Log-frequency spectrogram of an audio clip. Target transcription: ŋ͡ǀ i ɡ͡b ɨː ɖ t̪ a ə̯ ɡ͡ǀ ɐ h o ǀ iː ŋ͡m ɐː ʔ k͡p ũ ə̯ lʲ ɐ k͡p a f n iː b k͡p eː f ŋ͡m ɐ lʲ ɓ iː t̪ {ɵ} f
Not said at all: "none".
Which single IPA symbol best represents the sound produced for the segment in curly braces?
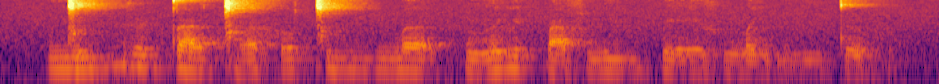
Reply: ɵ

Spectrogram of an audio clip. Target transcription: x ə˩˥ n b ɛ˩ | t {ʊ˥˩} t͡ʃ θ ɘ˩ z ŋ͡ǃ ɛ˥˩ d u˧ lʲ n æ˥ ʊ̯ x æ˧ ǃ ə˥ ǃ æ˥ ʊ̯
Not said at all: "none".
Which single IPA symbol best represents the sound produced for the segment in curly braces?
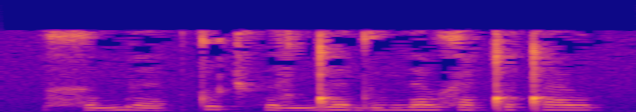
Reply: u˥˩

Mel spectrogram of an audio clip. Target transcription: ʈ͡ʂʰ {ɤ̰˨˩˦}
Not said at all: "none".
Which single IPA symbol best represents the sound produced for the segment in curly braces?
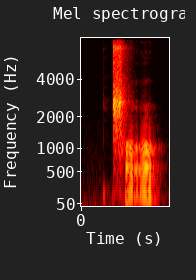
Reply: ɤ̰˨˩˦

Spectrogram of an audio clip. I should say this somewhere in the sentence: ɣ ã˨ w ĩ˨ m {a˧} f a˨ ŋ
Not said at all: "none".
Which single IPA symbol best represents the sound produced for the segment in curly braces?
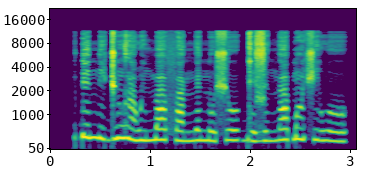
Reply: a˧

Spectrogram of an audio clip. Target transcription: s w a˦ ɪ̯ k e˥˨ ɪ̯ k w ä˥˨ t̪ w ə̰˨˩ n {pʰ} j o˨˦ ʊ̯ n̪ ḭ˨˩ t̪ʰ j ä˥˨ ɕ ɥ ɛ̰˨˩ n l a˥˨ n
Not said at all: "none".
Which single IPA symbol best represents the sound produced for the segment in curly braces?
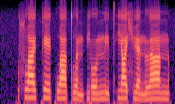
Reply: p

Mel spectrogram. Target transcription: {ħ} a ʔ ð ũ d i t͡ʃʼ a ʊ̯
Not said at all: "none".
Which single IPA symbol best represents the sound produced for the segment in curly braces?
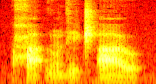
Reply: ħ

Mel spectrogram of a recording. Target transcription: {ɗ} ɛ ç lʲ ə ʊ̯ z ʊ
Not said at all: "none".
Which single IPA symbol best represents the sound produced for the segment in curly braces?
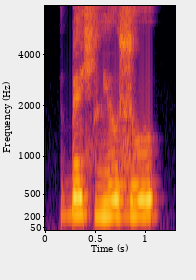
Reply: ɓ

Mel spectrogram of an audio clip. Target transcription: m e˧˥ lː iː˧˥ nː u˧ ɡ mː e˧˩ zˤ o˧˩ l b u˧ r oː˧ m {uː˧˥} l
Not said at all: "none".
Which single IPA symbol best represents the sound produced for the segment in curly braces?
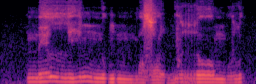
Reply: u˧˥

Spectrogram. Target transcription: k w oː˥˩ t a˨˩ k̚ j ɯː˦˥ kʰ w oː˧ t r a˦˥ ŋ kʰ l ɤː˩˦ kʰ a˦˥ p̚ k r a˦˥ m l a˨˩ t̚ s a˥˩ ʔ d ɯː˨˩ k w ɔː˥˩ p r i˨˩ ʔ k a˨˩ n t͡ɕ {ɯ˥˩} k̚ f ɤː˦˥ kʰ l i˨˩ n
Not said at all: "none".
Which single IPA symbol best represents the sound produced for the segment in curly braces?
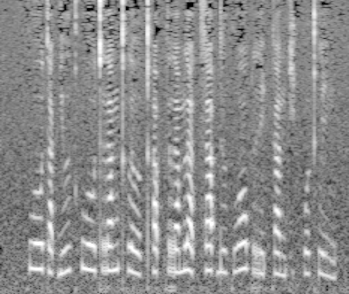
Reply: ɯ˨˩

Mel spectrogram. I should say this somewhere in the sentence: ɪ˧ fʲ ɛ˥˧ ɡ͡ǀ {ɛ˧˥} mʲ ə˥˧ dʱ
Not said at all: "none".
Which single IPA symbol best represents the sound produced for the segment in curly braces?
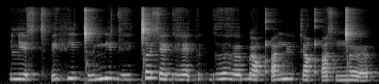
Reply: ʏ˧˥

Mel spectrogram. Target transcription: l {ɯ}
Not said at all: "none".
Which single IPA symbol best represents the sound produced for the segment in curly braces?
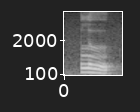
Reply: ɯ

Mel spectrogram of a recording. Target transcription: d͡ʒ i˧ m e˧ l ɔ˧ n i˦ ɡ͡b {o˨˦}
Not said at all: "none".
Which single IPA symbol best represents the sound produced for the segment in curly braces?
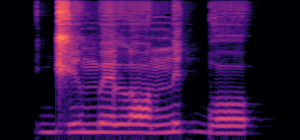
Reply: o˧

